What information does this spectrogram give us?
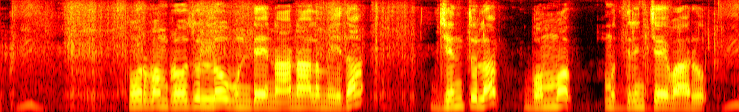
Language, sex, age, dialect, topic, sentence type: Telugu, male, 31-35, Southern, banking, statement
